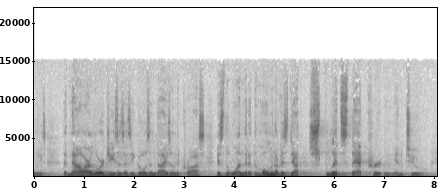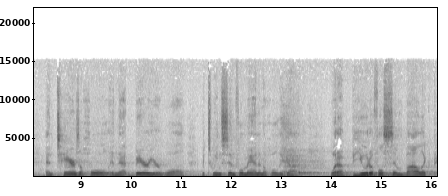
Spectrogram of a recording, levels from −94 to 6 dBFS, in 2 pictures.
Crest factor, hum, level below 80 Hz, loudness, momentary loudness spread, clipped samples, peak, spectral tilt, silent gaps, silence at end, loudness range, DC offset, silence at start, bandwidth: 18 dB; none; -50 dBFS; -28 LUFS; 12 LU; under 0.1%; -10 dBFS; -5.5 dB/octave; none; 0 s; 4 LU; under 0.1%; 0 s; 16 kHz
